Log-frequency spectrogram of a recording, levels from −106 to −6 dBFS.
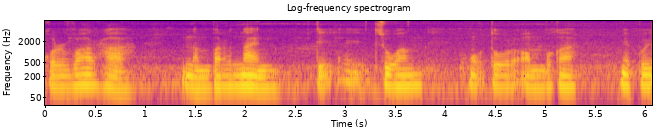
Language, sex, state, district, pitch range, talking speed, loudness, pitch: Mizo, male, Mizoram, Aizawl, 105-120 Hz, 140 wpm, -21 LUFS, 110 Hz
